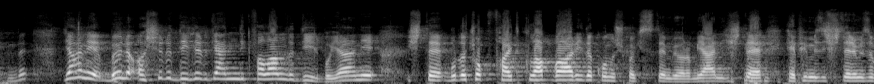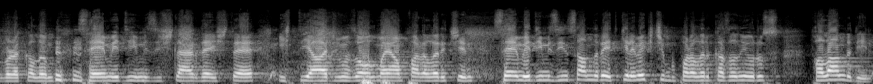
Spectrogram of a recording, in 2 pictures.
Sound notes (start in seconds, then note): 8.6 laughs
